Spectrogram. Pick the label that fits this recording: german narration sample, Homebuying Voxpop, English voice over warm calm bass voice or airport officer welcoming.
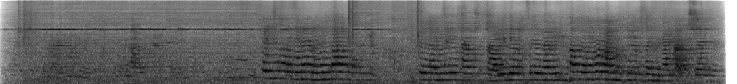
airport officer welcoming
